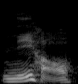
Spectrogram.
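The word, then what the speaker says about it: 你: we will see that this tone actually is the third tone So when you say you should pronounce it ni let's consider that for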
